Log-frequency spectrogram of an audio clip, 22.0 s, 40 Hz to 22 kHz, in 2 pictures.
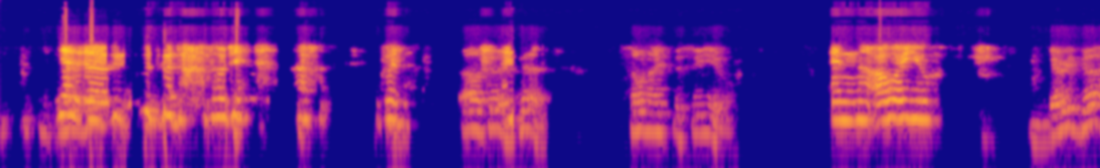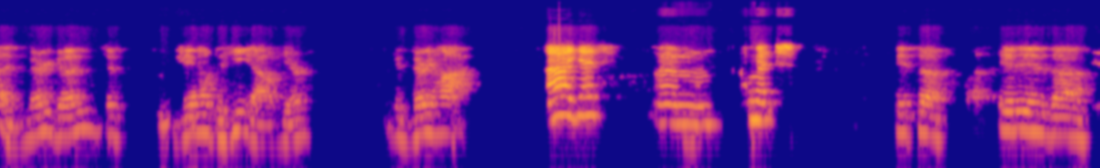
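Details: Young woman, French, with lasting aphasia after an ischemic stroke at age 22 in July 2011; initially mute for 10 days, then a year of rehabilitation; speaking years later; post-stroke aphasia.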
